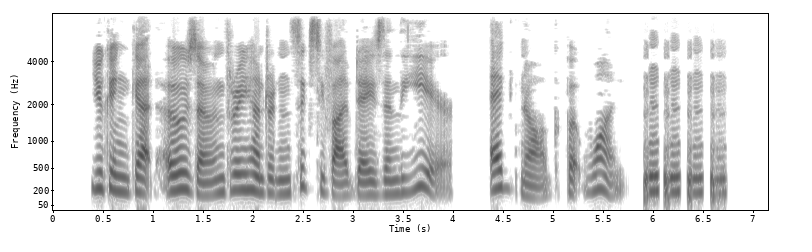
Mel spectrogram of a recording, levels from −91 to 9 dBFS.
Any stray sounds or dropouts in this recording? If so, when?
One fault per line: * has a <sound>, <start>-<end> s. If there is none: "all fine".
* has a laugh, 5.9-6.7 s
